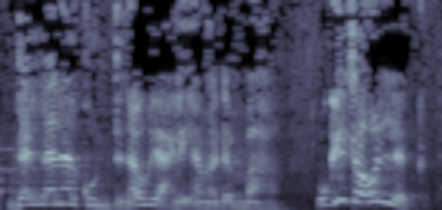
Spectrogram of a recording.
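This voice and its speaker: An actress with an Egyptian accent voicing a determined, polite young wife in a radio drama. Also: female voice, medium pitch, very animated, rapid-fire, loud music behind the voice, lightly acted. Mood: earnest. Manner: earnest, polite, resolute.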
